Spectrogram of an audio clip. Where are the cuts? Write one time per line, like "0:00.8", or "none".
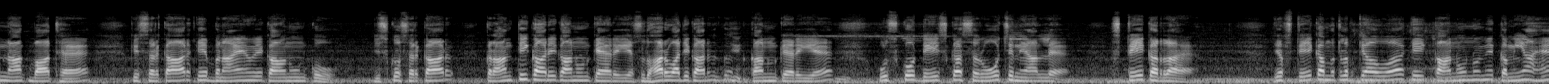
none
